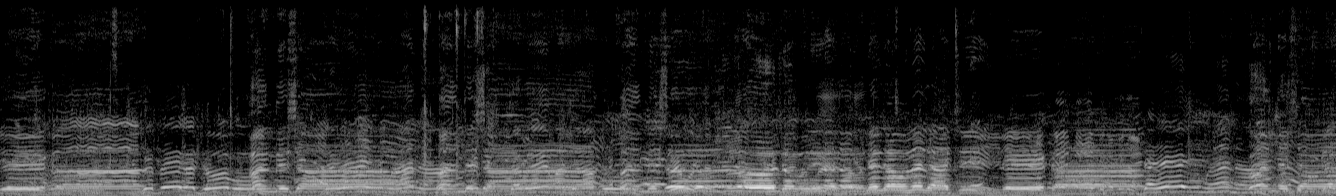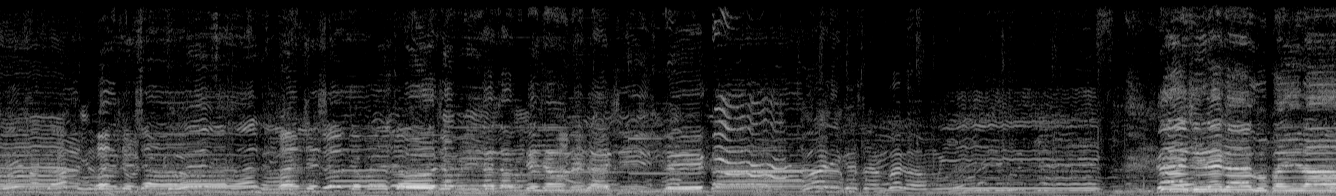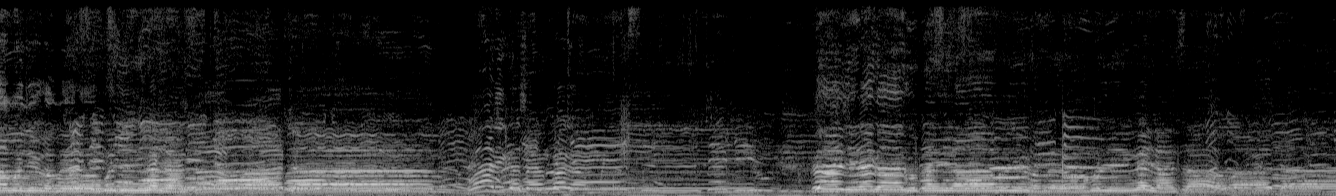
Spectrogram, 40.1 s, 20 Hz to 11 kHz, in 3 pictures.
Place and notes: Sinazongwe, Zambia - Voices singing in the dark...
walking home in the evening from Zongwe FM studio at Sinazongwe Primary, i hear singing by many voices in the dim light... i come closer and linger for a moment among the groups of young people... there had been a choir rehearsal at the Adventist church... now choir folk is still lingering in small groups continuing with their singing...
Southern Province, Zambia, 28 July 2018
